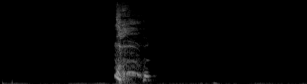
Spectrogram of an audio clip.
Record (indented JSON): {
  "cough_length": "3.1 s",
  "cough_amplitude": 5452,
  "cough_signal_mean_std_ratio": 0.27,
  "survey_phase": "beta (2021-08-13 to 2022-03-07)",
  "age": "45-64",
  "gender": "Male",
  "wearing_mask": "No",
  "symptom_none": true,
  "smoker_status": "Never smoked",
  "respiratory_condition_asthma": true,
  "respiratory_condition_other": false,
  "recruitment_source": "REACT",
  "submission_delay": "1 day",
  "covid_test_result": "Negative",
  "covid_test_method": "RT-qPCR"
}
